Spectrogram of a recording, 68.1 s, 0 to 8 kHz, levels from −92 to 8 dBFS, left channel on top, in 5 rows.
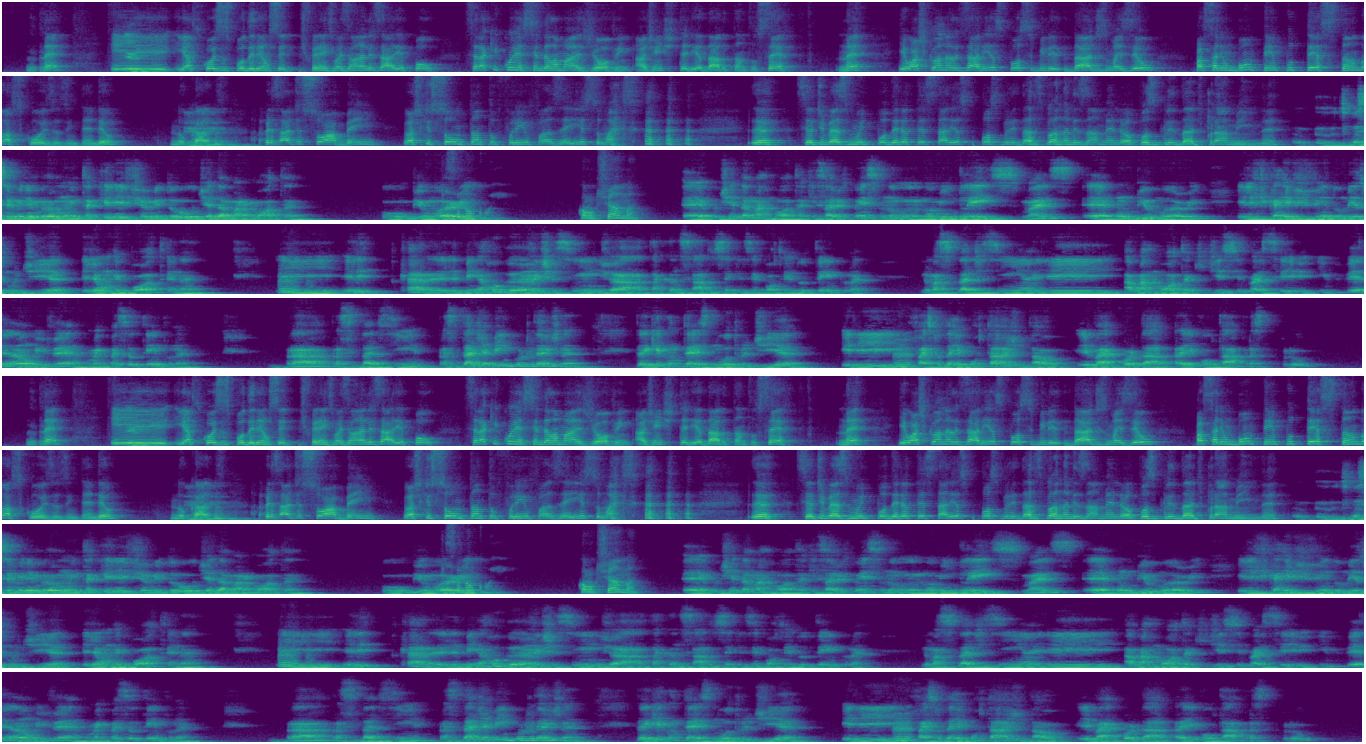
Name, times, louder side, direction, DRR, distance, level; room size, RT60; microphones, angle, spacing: voice 1, 0.2-0.6 1.1-4.3 4.7-7.9 8.4-8.7 9.0-11.5 11.9-14.8 15.3-15.9 16.2-17.4 17.6-20.8 21.1-26.4 31.8-32.0 33.0-33.6 43.6-44.0 59.7-60.1 63.4-63.6, right 1 dB, 10° right, 0.4 m, -26 dB
voice 2, 15.4-15.9 26.5-30.4 31.0-32.1 34.0-39.3 39.6-43.0 43.6-49.5 50.1-56.4 56.7-56.8 57.2-62.6 62.9-67.5, left 2 dB, 85° left, 4.3 m, -26 dB
8.3 x 6.5 x 7.0 m
head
